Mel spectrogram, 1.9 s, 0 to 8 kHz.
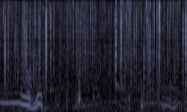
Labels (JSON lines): {"label": "biophony, cascading saw", "recorder": "SoundTrap 600 or HydroMoth"}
